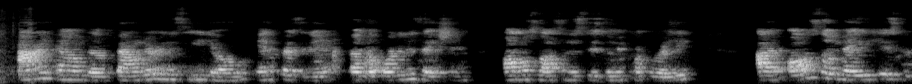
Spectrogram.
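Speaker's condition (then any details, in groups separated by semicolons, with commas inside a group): No condition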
